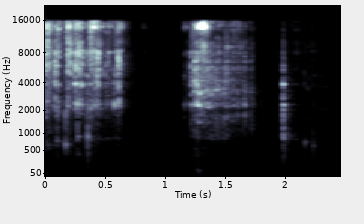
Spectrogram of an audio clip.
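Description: A handful of small bones, shells, stones and metal charms clattering onto a wooden tray as they are cast for a bone-throwing divination reading. There are two bursts of rattling clicks, one at the start and a second a little past halfway.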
